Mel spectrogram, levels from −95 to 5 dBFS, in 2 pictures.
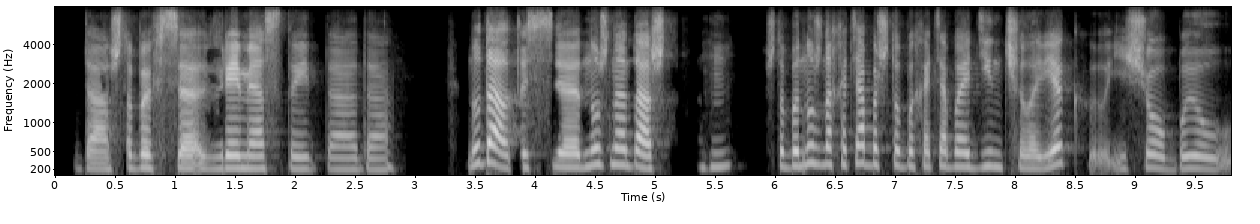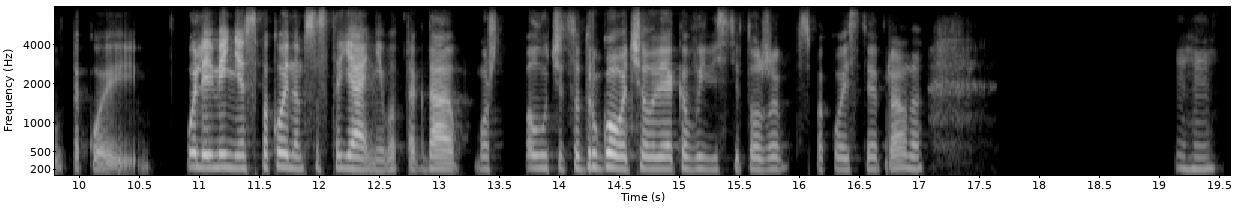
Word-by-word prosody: Да, 105 - -2
чтобы 225 0 +2
всё 110 - +3
время 215 +1 +7
остыть, 205 -1 -4
да, 195 0 -7
да. 195 +2 -10 0.6
Ну 280 - -1
да, 310 -4 +9
вот 225 - -2
то - - -3
есть, 230 - -1
э, 115 -1 +5
нужно, 275 +2 0
да, 240 -4 +6
ш - - +4 0.2
мгм, 240 +2 -14 0.3
чтобы 255 0 -2
нужно 290 0 -1
хотя 280 +2 -1
бы, 285 -1 -2
чтобы 265 -2 -2
хотя 250 +1 -3
бы 245 - -3
1 240 +1 -3
человек, 110 - 0
э, 445 0 -14
ещё 210 +1 -2
был 205 0 -7
такой - - -13 0.4
в - - -
более-менее 230 -2 +2
спокойном 230 -1 -4
состоянии. 210 -4 -3
Вот - - -17
тогда 105 -1 -5
может 210 -1 -14 0.2
получится 220 -1 -9
другого 230 -1 0
человека 205 +1 -4
вывести 195 -1 -14
тоже 195 +1 -12
в - - -25
спокойствие, 200 0 -15
правда? 205 +1 -11 2.1
Мгм. 205 -1 -18
215 Hz, 140 wpm, -22 LUFS, 200-240 Hz, 2.1 s, да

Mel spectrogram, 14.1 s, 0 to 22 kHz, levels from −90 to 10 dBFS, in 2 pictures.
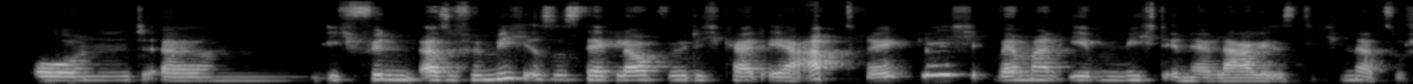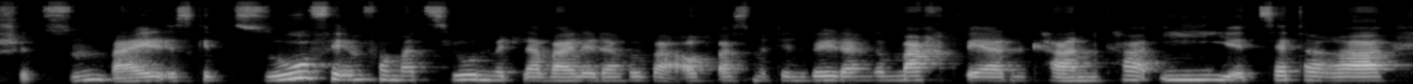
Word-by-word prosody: Und, 190 0 0
ähm, 175 -1 -4
ich 205 +1 -2
find 220 -2 +2
also, 200 0 +7
für 215 +2 -3
mich 260 +6 +2
ist 225 0 -4
es 215 0 0
der 205 -2 +4
Glaubwürdigkeit 205 -2 +1
eher 175 - +3
abträglich, 440 - +2
wenn 200 +1 +2
man 205 0 +2
eben 195 0 -3
nicht 200 +2 -6
in 170 - -5
der 160 -1 -3
Lage 155 0 +3
ist, 155 - -8
die - - -43
Kinder 200 -1 -5
zu - - -11
schützen, 225 - -8
weil 165 +5 +3
es 170 0 -5
gibt 180 - -12
so 210 - +3
viele 255 -7 +1
Informationen 215 0 -3
mittlerweile 175 -3 0
darüber, 175 +1 -4
auch 175 0 -4
was 185 +1 -6
mit 180 -1 -20
den 180 -1 -11
Bildern 190 -1 -1
gemacht 195 0 +1
werden 175 0 0
kann, 170 0 +1
KI, 210 0 -1
et 170 - -4
cetera, 180 -2 +4
195 Hz, 185 wpm, -24 LUFS, 175-210 Hz, -, also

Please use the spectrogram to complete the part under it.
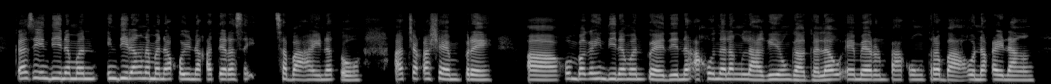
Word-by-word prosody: kasi 285 +2 0
hindi 275 0 +1
naman 260 -1 +2
hindi 280 +1 +3
lang 275 0 +2
naman 255 -2 +1
ako 245 0 +1
yung 240 - 0
nakatira 240 0 0
sa 250 - -8 0.3
sa 255 - 0
bahay 215 -1 0
na 225 - 0
‘to, 205 -1 -2 0.4
at 245 - -1
tsaka 260 -1 -1
syempre, 230 -4 +1 0.3
ah, 210 -1 +3
kumbaga 255 -1 0
hindi 255 -1 -1
naman 240 0 0
pwede 225 -1 +2
na 230 - +2
ako 255 +2 0
nalang 245 0 +2
lagi 220 0 +1
yung 225 - -1
gagalaw 210 +2 +1
eh 230 0 0
meron 220 0 +2
pa 220 0 -1
akong 225 0 -5
trabaho 225 -3 0
na 220 - 0
kailangang 210 -2 0
230 Hz, 200 wpm, -23 LUFS, 220-250 Hz, 0.4 s, hindi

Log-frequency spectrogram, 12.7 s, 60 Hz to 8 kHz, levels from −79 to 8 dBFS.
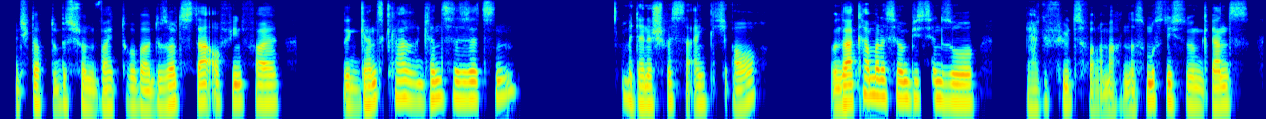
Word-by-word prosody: Und - - -6
ich - - -7
glaube, - - 0
du 100 - -6
bist 115 0 -3
schon 105 -3 -2
weit 105 0 -1
darüber. 105 -3 0
Du 105 - -3
solltest 120 +4 +1
da 130 +1 +7
auf 130 -1 -3
jeden 125 0 +3
Fall 120 0 +1 0.6
'ne 110 -3 -1
ganz 115 +7 +2
klare 145 -3 0
Grenze 145 +2 0
setzen, 145 +6 0 1.0
mit 130 -4 -4
deiner 115 0 +2
Schwester 130 +1 -2
eigentlich 120 +1 -6
auch. - - -1 0.6
Und 105 - 0
da 125 - +10
kann 155 +3 +2
man 155 - +6
das 150 - +2
ja 140 - +5
'n 140 - +4
bisschen 140 0 -1
so, 125 -1 +3 0.5
ja, 100 0 -4
gefühlsvoller 85 - -4
machen. 85 +1 -4
Das 95 - -6
muss 130 +1 +2
nicht 125 +1 +1
so 115 - -2
’ne 110 - -1
ganz 110 +1 +1
125 Hz, 200 wpm, -24 LUFS, 110-140 Hz, 1.0 s, da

